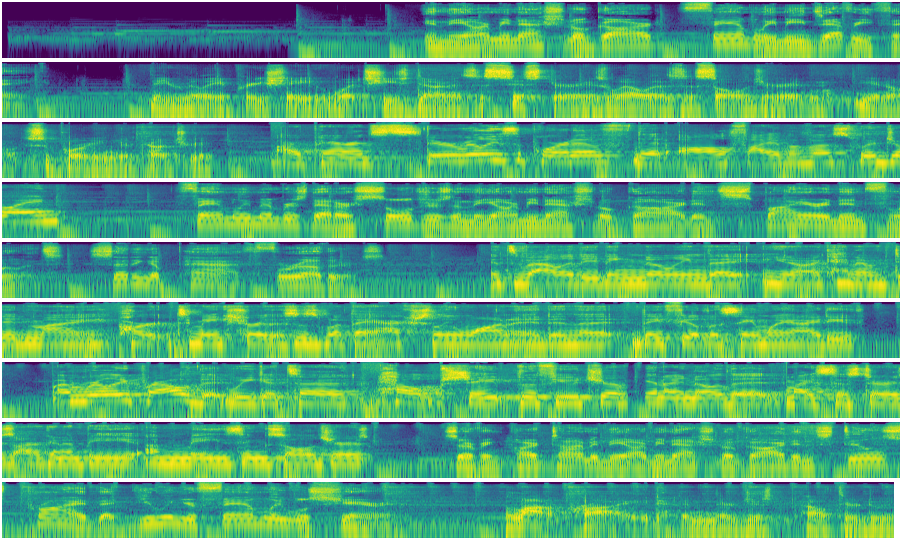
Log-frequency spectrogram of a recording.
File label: radio english; mn guard family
